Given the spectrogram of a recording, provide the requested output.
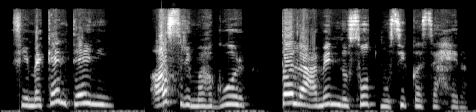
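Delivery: ordinary delivery, nothing marked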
